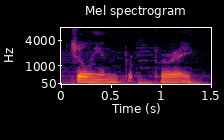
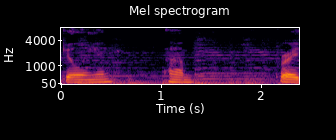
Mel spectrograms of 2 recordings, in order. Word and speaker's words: Guillain-Barré: Her appearance here might heavily be due to Julian Beret. I think it's pronounced Gillian Beret syndrome, which I've heard more people either claiming to have it or having it.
